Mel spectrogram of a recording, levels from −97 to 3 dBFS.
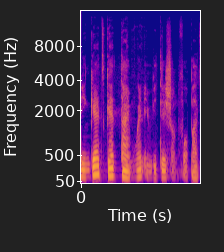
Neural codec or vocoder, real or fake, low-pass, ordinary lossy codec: none; real; 14.4 kHz; none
